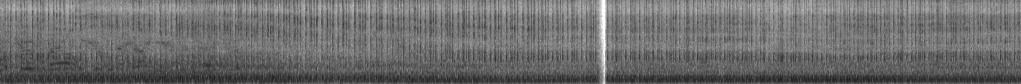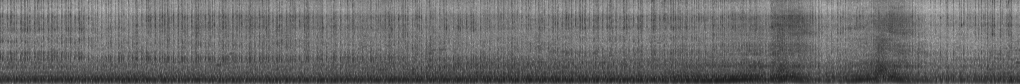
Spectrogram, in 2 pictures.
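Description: Drag car's engine idling with a steady low note, cutting out briefly about nine seconds in, then revved twice near the end, its pitch rising and falling each time.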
